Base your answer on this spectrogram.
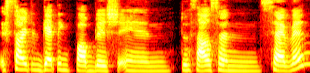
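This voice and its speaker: A woman's voice is heard with a dry, close sound and no echo. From Philippines, Bulacan. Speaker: novelist. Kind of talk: interview.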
